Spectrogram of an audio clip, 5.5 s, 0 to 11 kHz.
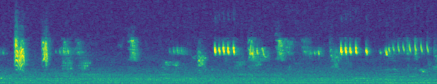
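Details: Oriental greenfinch near Lake Hamana, Japan, in early morning around 17 March, giving high, twittering calls, some run into quick rattling trills, in irregular bursts over a soft, steady background hum.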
